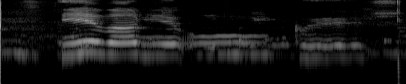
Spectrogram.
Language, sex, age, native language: Icelandic, female, 10, Icelandic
